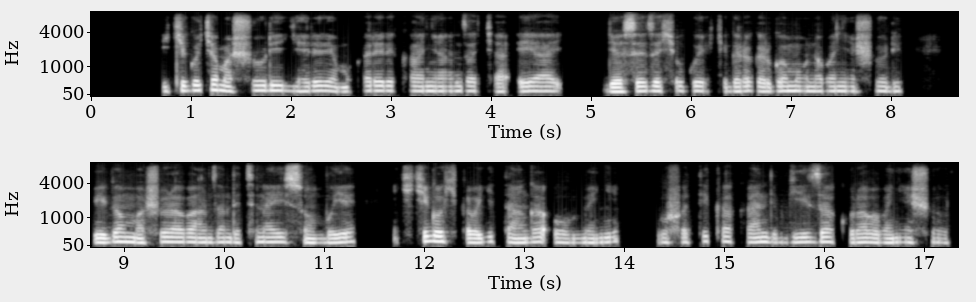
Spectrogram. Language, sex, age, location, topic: Kinyarwanda, male, 18-24, Huye, education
